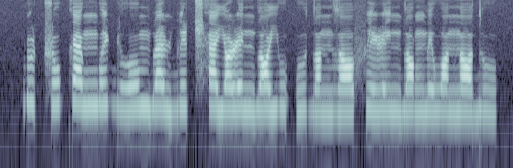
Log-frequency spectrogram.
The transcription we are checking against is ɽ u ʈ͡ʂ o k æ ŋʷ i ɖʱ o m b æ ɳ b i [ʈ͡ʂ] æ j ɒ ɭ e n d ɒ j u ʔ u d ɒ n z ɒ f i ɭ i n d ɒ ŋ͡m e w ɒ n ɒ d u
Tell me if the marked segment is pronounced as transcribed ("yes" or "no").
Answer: no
